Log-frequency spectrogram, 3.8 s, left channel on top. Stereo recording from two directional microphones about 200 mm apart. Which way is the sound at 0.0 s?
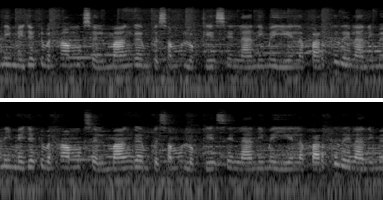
35° left (ahead or behind).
